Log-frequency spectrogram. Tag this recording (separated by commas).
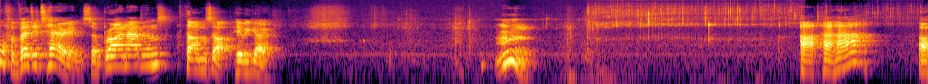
Speech, inside a small room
